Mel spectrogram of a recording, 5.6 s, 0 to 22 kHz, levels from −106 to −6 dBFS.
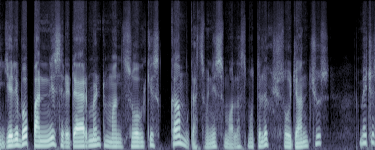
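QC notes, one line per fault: Throughout, sample clock jitter: the converter's clock wanders by a few microseconds, so each sample lands slightly early or late, most harmfully on steep waveform slopes. This leaves a faint hiss, roughly 40 dB below the speech, that grows on loud, bright syllables and disappears in pauses.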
